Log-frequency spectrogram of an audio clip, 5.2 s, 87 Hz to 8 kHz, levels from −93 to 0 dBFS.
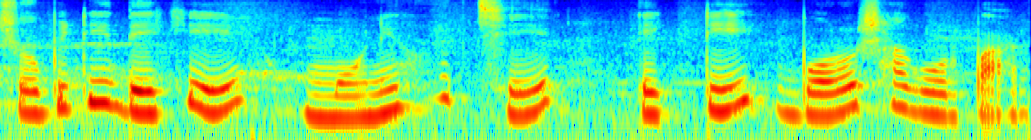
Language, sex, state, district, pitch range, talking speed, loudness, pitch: Bengali, female, West Bengal, Alipurduar, 205-255 Hz, 95 wpm, -17 LUFS, 225 Hz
